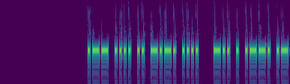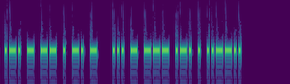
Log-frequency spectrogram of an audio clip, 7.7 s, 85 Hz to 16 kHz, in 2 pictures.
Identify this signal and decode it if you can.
Morse code, heard as a keyed tone, about 40 wpm, 700 Hz. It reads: WHICH DEPARTMENT STORE?
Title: Sentences from Top 1000 Words - Review Part 5 - 40wpm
